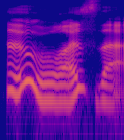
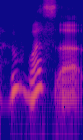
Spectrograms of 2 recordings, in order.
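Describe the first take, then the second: First: Slow, low dreamy question; smitten wonder. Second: Said in the usual way. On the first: Acted. Smitten sidekick asks about the handsome stranger, slow and dreamy. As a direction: draw out WHO and THAT as if swooning. Smitten take, then corrects to casual.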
